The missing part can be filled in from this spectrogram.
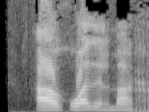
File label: "seawater", Spanish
